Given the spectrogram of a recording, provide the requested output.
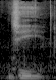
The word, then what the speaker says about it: Django: Django. D is silent.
